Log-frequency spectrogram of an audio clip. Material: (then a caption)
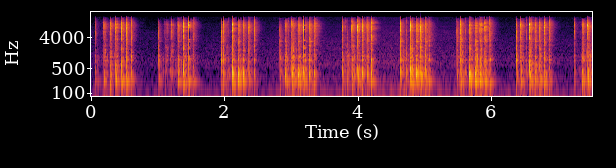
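Plastic. Fingers and nails tap across a flat gray plastic sheet with raised studs. Quick runs of crisp, clicky taps come in short bursts with brief pauses between them, each burst bright and dry with almost no ring.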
